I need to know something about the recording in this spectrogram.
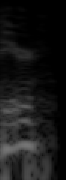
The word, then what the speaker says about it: Pierre: it is pronounced it spelled Pierre but it's pronounced Pierre so did you are you all from the pure area I'm from Pierre I'm from Pierre - yeah yeah we live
